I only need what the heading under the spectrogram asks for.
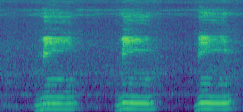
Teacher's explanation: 17 নম্বর মাখরাজ দুই ঠোঁটের শুকনা জায়গা হচ্ছে, এই দুই ঠোঁটের যে অংশটি আমাদের শুকনা থাকে সেই অংশটি একসাথে মিলিয়ে উচ্চারণ হয় অক্ষরটি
